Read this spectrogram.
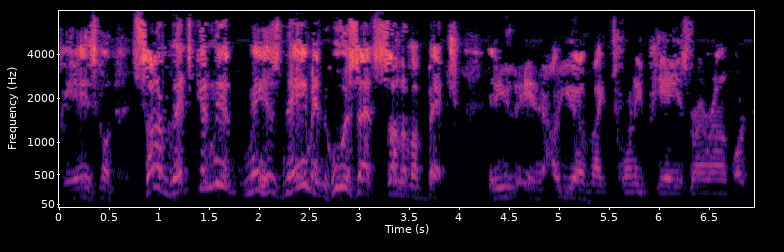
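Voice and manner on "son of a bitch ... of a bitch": high-pitched mock outrage from a flustered assistant; irate retold demand. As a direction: imitate an irate set boss, voice jumping up high. Irate crew member retold on set.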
